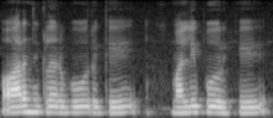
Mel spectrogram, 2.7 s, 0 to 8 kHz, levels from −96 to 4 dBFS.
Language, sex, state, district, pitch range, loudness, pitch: Tamil, male, Tamil Nadu, Nilgiris, 145-155 Hz, -17 LUFS, 150 Hz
